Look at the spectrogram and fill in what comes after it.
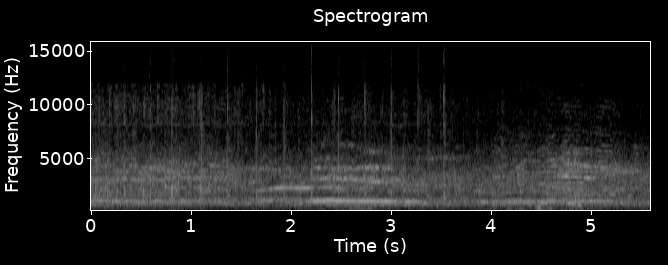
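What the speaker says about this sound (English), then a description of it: "Sparse crowd here in Richmond getting into it." Sparse crowd at a minor-league baseball game in Richmond, a steady murmur of scattered cheering and chatter with a brief swell in the middle, heard from a distance under the ballpark ambience.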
